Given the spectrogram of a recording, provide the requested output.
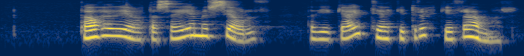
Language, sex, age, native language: Icelandic, female, 50-59, Icelandic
